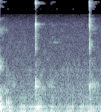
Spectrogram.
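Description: Computer mouse button clicking twice, faintly, about a second apart.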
